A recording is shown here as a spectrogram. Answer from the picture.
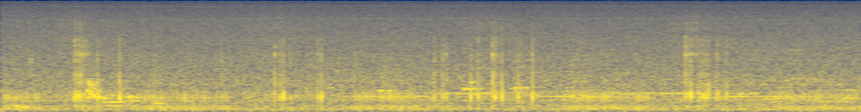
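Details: Pet cat snoring indoors on a quiet, grey Saturday: soft, breathy rasps return about every two seconds over a steady low room hum.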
